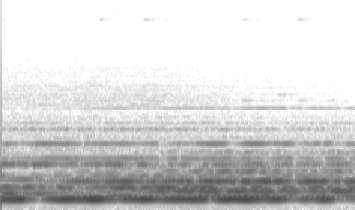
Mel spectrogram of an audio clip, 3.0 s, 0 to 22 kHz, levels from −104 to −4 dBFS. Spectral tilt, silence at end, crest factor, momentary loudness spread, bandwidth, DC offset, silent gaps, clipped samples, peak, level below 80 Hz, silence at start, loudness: -11 dB/octave; 0 s; 12 dB; 4 LU; 3.4 kHz; under 0.1%; none; under 0.1%; -28 dBFS; -84 dBFS; 0 s; -39 LUFS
